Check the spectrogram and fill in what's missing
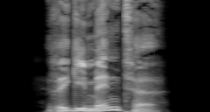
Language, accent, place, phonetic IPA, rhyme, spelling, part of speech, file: German, Germany, Berlin, [ʁeɡiˈmɛntə], -ɛntə, Regimente, noun, De-Regimente.ogg
- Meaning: nominative/accusative/genitive plural of Regiment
